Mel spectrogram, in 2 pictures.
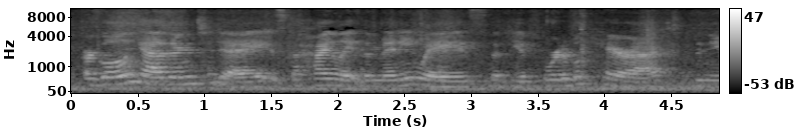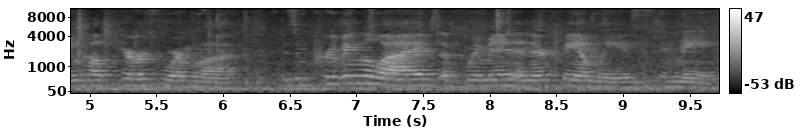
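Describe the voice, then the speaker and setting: A woman moderating an event who reads out prepared opening remarks and introduces the guest speaker. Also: medium pitch. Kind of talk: formal introduction speech. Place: large indoor event hall. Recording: echoey hall, distant mic, noisy.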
